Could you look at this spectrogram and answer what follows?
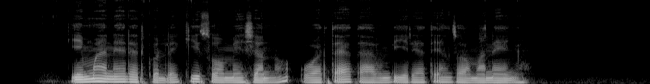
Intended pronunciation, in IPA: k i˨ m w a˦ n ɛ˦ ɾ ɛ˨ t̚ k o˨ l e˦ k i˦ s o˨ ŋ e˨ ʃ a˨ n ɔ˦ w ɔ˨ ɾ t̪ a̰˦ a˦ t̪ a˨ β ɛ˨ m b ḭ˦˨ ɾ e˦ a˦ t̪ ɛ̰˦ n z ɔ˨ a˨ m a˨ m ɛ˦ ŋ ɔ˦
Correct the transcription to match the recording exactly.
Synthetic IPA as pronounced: k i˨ m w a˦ n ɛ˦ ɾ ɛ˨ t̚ k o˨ l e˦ k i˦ s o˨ m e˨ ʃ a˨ n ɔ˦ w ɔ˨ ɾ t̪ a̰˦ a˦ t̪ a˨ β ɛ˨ m b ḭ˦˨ ɾ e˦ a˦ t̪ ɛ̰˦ n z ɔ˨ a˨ m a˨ n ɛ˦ ɲ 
